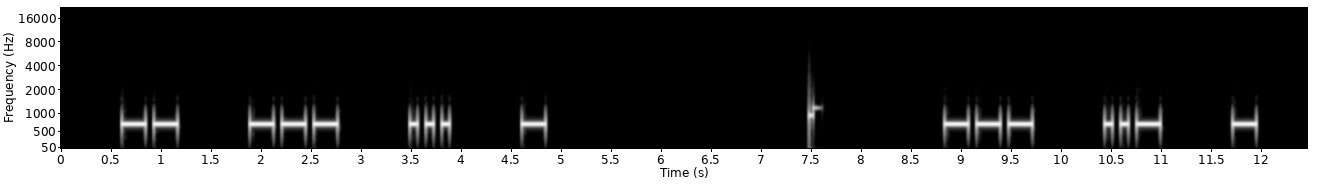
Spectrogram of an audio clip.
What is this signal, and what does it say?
Morse code, heard as a keyed tone, about 15 wpm, spaced as for 9 wpm, 700 Hz. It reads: MOST OUT
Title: 3x Character Spacing - Top 200 Words - 15wpm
